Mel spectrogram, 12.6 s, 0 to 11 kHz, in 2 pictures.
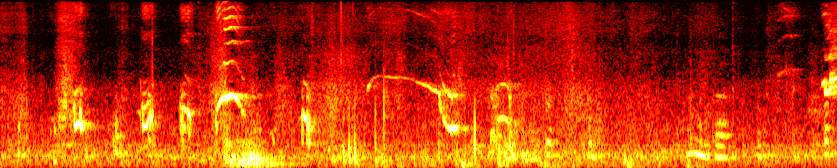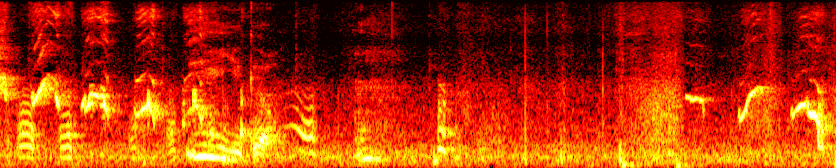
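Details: Three-week-old male Great Pyrenees puppies from a summer 2013 litter trade busy overlapping whimpers, squeals and small rising whines, with low grumbling growls and a person's voice now and then.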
